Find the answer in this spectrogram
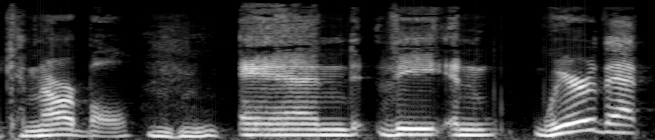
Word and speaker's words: Canarble: It's C A N A R B L E Canarbal.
